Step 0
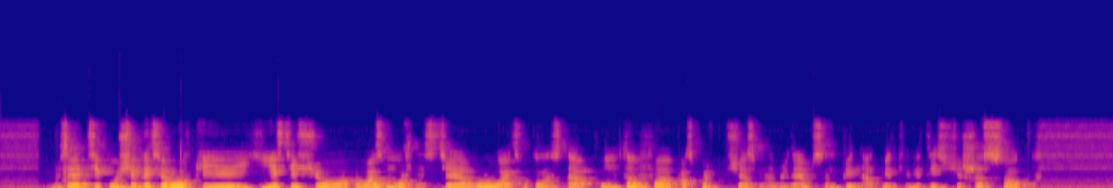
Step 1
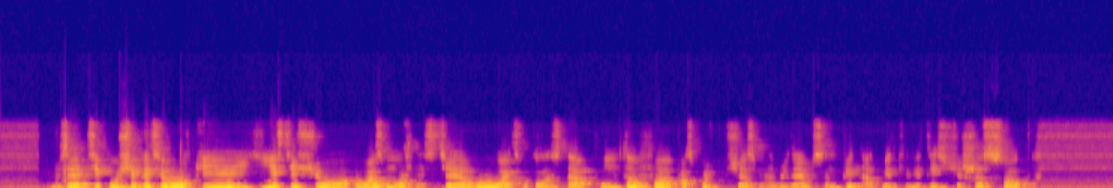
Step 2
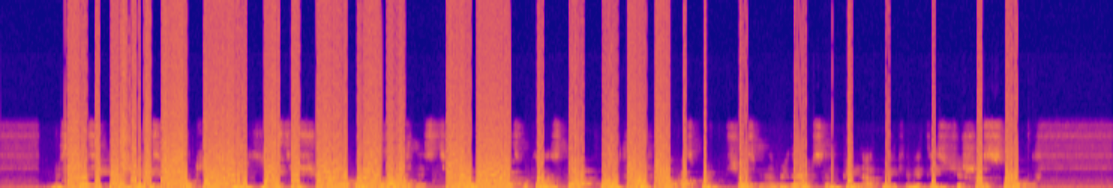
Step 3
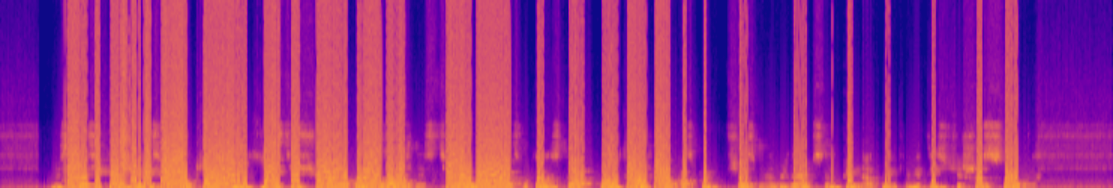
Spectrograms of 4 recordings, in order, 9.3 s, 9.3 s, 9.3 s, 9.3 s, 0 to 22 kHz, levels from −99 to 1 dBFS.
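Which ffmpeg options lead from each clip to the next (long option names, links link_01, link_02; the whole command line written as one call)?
ffmpeg -i in.wav -af "acontrast=89,volume=2.5dB" out.wav
ffmpeg -i in.wav -filter_complex "[0:a]aeval=exprs='val(0)+0.00708*(sin(2*PI*50*n/s)+sin(2*PI*2*50*n/s)/2+sin(2*PI*3*50*n/s)/3+sin(2*PI*4*50*n/s)/4+sin(2*PI*5*50*n/s)/5)':channel_layout=same,aeval=exprs='(mod(3.98*val(0)+1,2)-1)/3.98':channel_layout=same,asplit=2[link_01][link_02];[link_02]adelay=1399,volume=-30dB,highshelf=frequency=4000:gain=-31.5[link_03];[link_01][link_03]amix=inputs=2:normalize=0" out.wav
ffmpeg -i in.wav -af "aeval=exprs='sgn(val(0))*max(abs(val(0))-0.00631,0)':channel_layout=same,volume=-3dB" out.wav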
